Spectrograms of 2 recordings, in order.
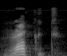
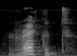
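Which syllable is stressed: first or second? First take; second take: first; first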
